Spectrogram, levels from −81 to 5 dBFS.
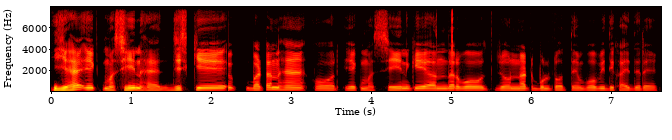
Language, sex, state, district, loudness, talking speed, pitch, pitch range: Hindi, male, Rajasthan, Churu, -33 LUFS, 190 wpm, 145 Hz, 135-160 Hz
